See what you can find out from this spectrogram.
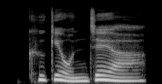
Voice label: sadness

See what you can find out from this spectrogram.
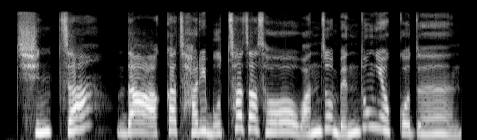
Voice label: fluster

